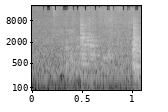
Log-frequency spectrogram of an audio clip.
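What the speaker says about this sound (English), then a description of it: "I'm just frying off some peppers and some onions for the first one" Peppers and onions sizzling loudly in a frying pan for omelettes, a continuous crackle with two sharper bursts as the pan is stirred, no speech.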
